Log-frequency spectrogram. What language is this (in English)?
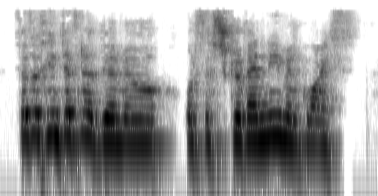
Welsh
